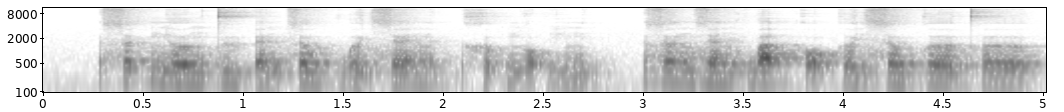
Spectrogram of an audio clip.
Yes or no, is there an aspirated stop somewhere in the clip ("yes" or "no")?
yes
